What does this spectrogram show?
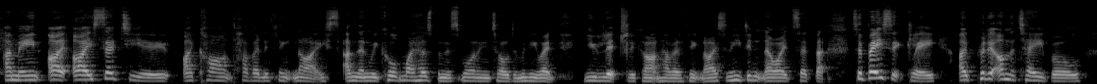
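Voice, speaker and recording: A woman's voice: fairly low pitch, fast, few pauses. A British woman co-hosting a podcast, casually telling anecdotes in a jokey, self-deprecating way. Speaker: podcast co-host.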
